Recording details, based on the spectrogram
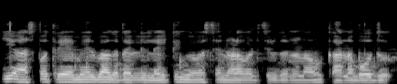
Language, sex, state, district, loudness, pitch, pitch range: Kannada, male, Karnataka, Koppal, -17 LUFS, 105 Hz, 100-115 Hz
